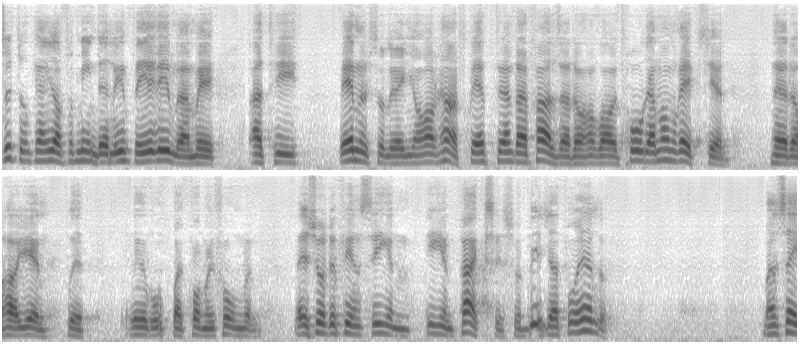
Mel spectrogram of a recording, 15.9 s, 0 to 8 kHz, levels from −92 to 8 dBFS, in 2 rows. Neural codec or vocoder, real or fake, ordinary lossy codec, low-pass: codec, 16 kHz, 1 kbps, FunCodec, trained on LibriTTS, 50 frames a second; fake; none; none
